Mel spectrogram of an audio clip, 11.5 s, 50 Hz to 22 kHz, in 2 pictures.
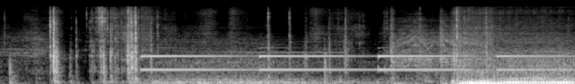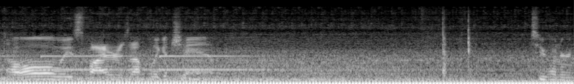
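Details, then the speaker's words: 2004 Chevy Blazer cold start at about -28 wind chill, low on gas; a few rattles, short crank, catches at once and settles to a steady even fast idle: normal cold start. "So apparently it's negative 28 with the wind chill today. So we're gonna fire up my 04 Blazer."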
